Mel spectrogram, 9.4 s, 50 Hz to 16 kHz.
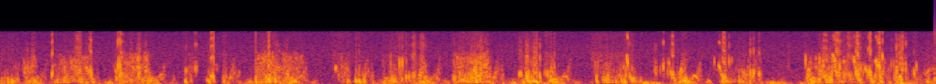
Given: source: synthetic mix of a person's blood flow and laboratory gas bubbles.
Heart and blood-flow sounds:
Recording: Doppler ultrasound of blood flow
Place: precordium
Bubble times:
0.00-0.40 s: bubbles
0.51-1.01 s: bubbles
1.15-1.57 s: bubbles
1.84-2.00 s: bubbles
2.05-2.19 s: bubbles
2.23-2.29 s: bubbles
2.57-3.06 s: bubbles
3.33-3.71 s: bubbles
3.83-4.29 s: bubbles
4.52-4.93 s: bubbles
5.18-5.62 s: bubbles
5.93-6.44 s: bubbles
6.55-6.90 s: bubbles
7.12-7.65 s: bubbles
8.05-8.86 s: bubbles
8.91-9.37 s: bubbles
From the record:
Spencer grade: 3 (all of the cardiac periods contain showers or single bubble signals, but not dominating or overriding the cardiac motion signals)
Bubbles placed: anywhere in the cardiac cycle

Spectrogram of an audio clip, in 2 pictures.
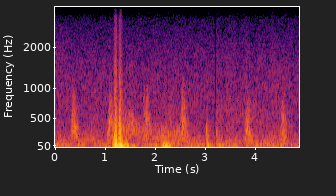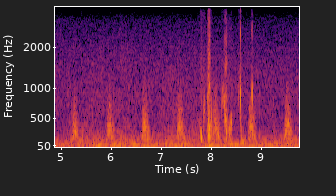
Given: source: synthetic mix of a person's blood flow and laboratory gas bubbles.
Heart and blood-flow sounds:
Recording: Doppler ultrasound of blood flow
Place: subclavian vein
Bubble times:
7.77-7.89 s: bubbles
7.93-8.03 s: bubbles
8.21-8.42 s: bubbles
8.54-8.62 s: bubbles
8.80-8.84 s: bubbles
From the record:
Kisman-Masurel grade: 211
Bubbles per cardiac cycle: several, 3 to 8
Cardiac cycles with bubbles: 1 to 10%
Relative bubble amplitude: barely perceptible (0.100 to 0.250)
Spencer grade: 1 (occasional bubble signal discernible with the cardiac motion signal, with majority of cardiac periods free of bubbles)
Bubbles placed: anywhere in the cardiac cycle

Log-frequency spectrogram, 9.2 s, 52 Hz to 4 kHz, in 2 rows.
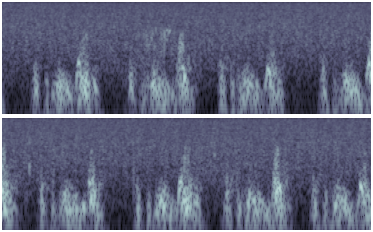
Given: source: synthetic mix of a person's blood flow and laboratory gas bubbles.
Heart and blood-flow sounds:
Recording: Doppler ultrasound of blood flow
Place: precordium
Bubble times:
1.53-2.12 s: bubbles
2.84-2.99 s: bubbles
4.93-4.99 s: bubbles
7.25-7.29 s: bubbles
From the record:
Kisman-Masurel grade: 121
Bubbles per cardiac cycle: 1 to 2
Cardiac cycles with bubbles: 10 to 50%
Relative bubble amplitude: barely perceptible (0.100 to 0.250)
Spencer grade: 2 (many but less than half of the cardiac periods contain bubble signals, singularly or in groups)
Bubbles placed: only in the low amplitude regions of the cardiac cycle

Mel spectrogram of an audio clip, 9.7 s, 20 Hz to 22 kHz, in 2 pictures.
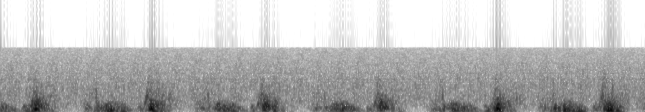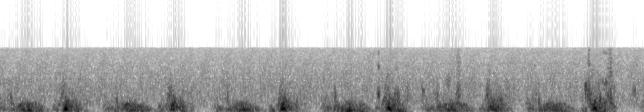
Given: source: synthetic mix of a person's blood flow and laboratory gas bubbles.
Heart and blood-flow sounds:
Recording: Doppler ultrasound of blood flow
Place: precordium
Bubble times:
7.65-7.72 s: bubbles
7.76-7.83 s: bubbles
7.98-8.04 s: bubbles
8.18-8.31 s: bubbles
9.19-9.48 s: bubbles
9.57-9.62 s: bubbles
From the record:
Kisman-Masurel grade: 221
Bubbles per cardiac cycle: several, 3 to 8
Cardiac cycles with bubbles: 10 to 50%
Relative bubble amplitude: barely perceptible (0.100 to 0.250)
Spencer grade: 2 (many but less than half of the cardiac periods contain bubble signals, singularly or in groups)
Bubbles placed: anywhere in the cardiac cycle

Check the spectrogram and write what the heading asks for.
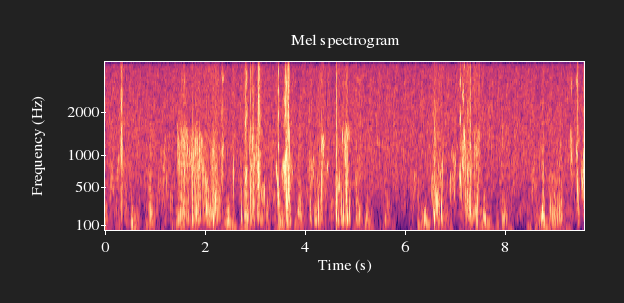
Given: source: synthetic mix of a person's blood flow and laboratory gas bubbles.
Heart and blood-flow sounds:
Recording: Doppler ultrasound of blood flow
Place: precordium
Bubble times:
1.44-2.39 s: bubbles
2.54-2.62 s: bubbles
2.69-3.27 s: bubbles
3.39-3.76 s: bubbles
4.07-4.48 s: bubbles
4.59-4.93 s: bubbles
5.00-5.12 s: bubbles
6.53-6.79 s: bubbles
6.89-7.03 s: bubbles
7.08-7.51 s: bubbles
8.88-9.15 s: bubbles
9.29-9.36 s: bubbles
9.41-9.59 s: bubbles
From the record:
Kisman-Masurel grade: 333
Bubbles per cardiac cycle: rolling drumbeat, 9 or more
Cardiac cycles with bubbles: 50 to 99%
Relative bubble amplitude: loud (0.450 to 0.775)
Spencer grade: 3 (all of the cardiac periods contain showers or single bubble signals, but not dominating or overriding the cardiac motion signals)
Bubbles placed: only in the low amplitude regions of the cardiac cycle

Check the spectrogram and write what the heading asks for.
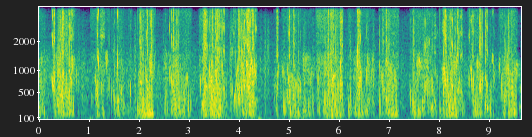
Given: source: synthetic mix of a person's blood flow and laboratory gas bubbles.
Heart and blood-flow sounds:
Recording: Doppler ultrasound of blood flow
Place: subclavian vein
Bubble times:
0.00-0.14 s: bubbles
0.23-0.83 s: bubbles
1.02-1.87 s: bubbles
1.97-2.33 s: bubbles
2.48-3.07 s: bubbles
3.19-3.79 s: bubbles
3.85-4.38 s: bubbles
4.68-4.81 s: bubbles
4.84-6.14 s: bubbles
6.17-6.72 s: bubbles
6.78-7.21 s: bubbles
7.39-7.99 s: bubbles
8.02-8.53 s: bubbles
8.56-9.13 s: bubbles
9.18-9.65 s: bubbles
From the record:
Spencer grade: 4 (maximum detectable bubble signal sounding continuously throughout systole and diastole of every cardiac period, and overriding the amplitude of the normal cardiac signals)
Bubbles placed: anywhere in the cardiac cycle

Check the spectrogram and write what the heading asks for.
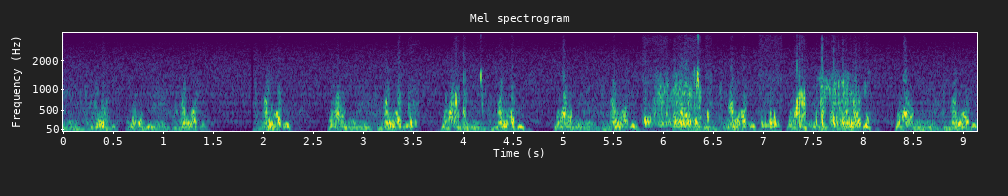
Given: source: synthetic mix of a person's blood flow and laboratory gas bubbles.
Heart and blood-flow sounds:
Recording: Doppler ultrasound of blood flow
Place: precordium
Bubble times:
3.44-3.57 s: bubbles
3.90-4.05 s: bubbles
4.14-4.24 s: bubbles
5.79-6.50 s: bubbles
6.96-7.20 s: bubbles
7.30-7.46 s: bubbles
7.51-8.09 s: bubbles
From the record:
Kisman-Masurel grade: 233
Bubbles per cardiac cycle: several, 3 to 8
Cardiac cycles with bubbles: 50 to 99%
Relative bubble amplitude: loud (0.450 to 0.775)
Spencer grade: 3 (all of the cardiac periods contain showers or single bubble signals, but not dominating or overriding the cardiac motion signals)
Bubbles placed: only in the low amplitude regions of the cardiac cycle

